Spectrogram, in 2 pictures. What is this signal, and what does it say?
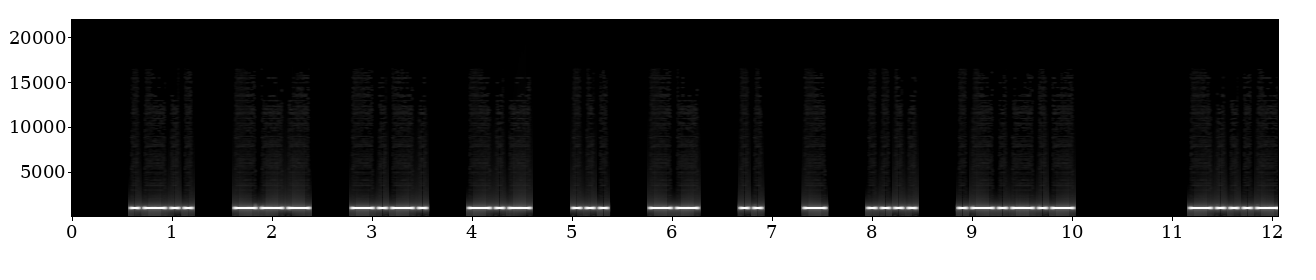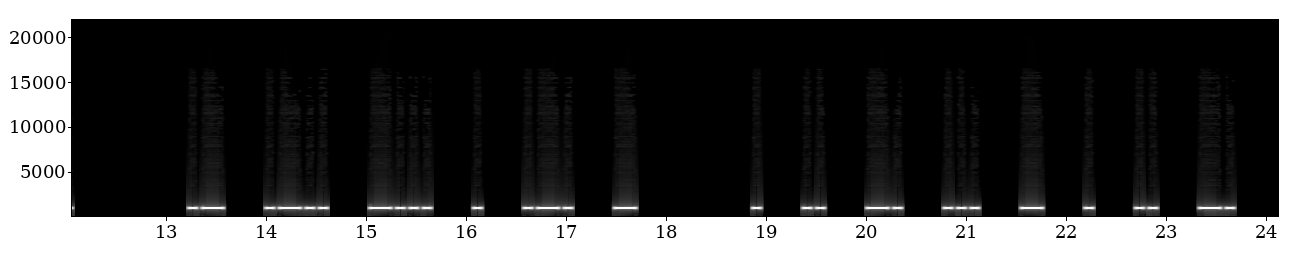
Morse code, heard as a keyed tone, about 18 wpm, spaced as for 12 wpm, 1000 Hz. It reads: LOCKSMITH. <BT> ALBERT EINSTEIN
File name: qotdfiles / 12wpm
